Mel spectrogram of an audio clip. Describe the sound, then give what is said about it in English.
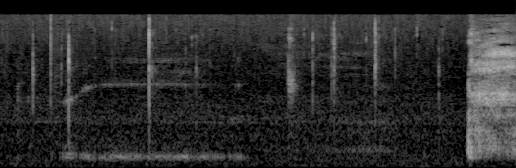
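One sharp, loud cough from a man bursts out near the end after a few seconds of near-silence broken only by faint ticks and soft rustling. Nobody speaks. “Her dad coughs, just like he did.”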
